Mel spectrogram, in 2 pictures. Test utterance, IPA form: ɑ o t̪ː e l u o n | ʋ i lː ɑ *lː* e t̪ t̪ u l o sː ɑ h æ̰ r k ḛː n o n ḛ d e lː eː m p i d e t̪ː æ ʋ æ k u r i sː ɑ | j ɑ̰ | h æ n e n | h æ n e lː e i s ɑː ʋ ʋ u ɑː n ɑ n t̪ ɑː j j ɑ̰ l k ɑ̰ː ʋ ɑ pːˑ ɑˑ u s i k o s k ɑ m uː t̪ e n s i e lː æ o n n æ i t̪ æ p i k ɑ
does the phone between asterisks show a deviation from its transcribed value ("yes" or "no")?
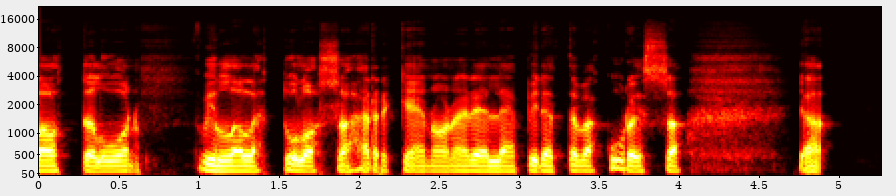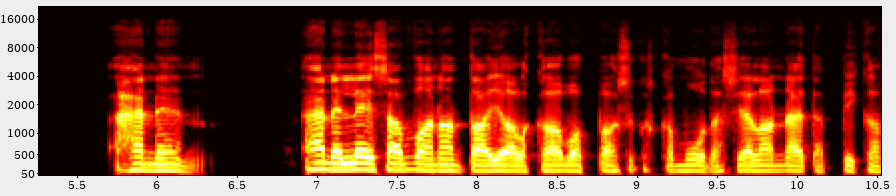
no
